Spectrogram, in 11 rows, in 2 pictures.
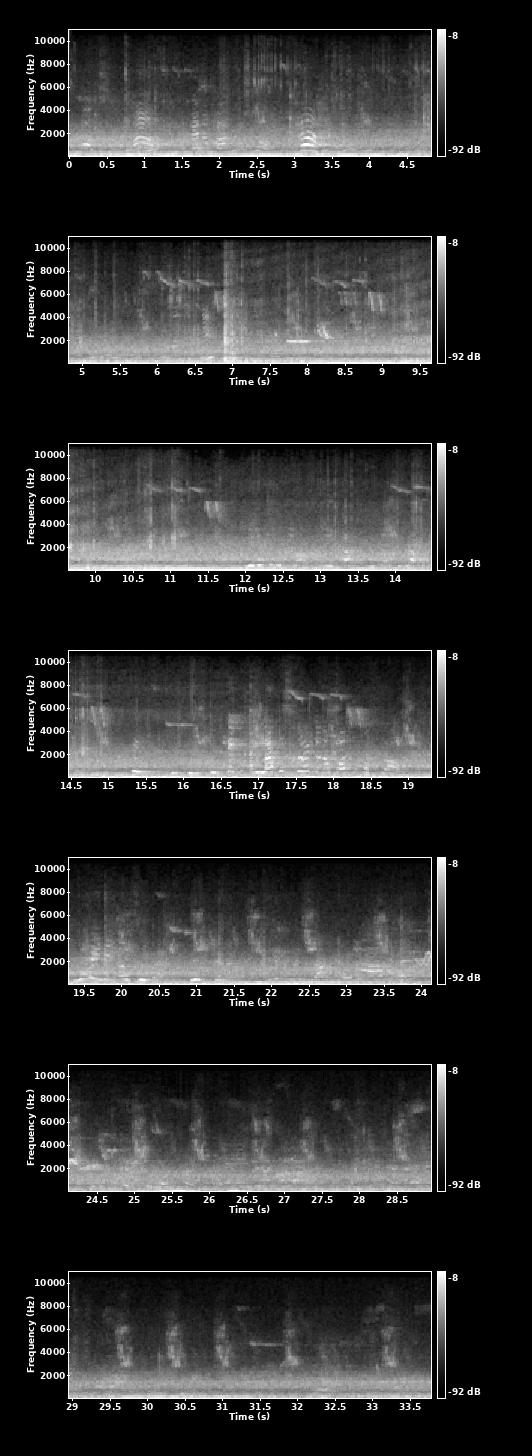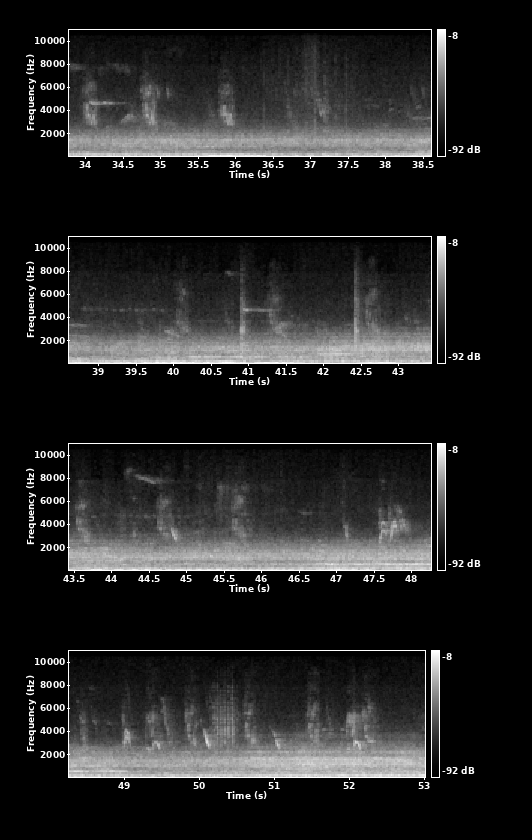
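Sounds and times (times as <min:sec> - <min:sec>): small birds chirping: 0:00.0 - 0:41.8, 0:42.4 - 0:53.0.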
